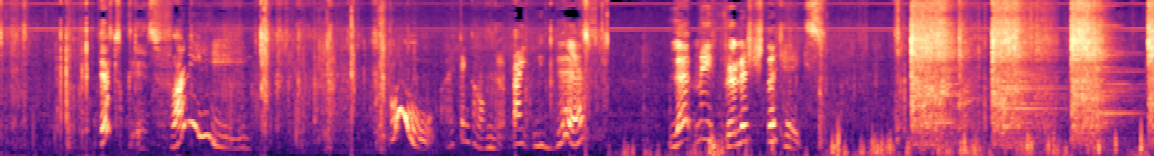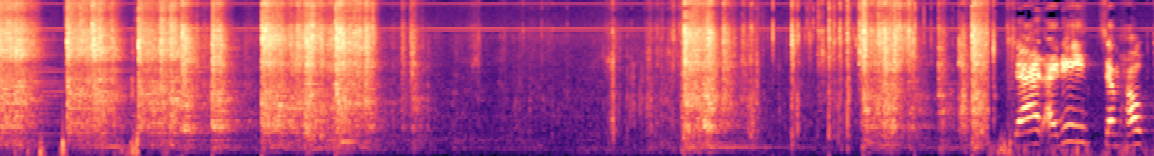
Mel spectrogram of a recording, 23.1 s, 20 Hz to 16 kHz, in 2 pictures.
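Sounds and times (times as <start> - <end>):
metal case clanging and scraping: 9.1 - 15.9, 18.0 - 21.5.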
